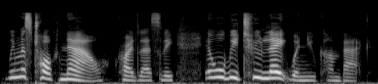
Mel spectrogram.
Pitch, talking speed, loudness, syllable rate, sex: 230 Hz, 240 wpm, -18 LUFS, 4.7 syllables/s, female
